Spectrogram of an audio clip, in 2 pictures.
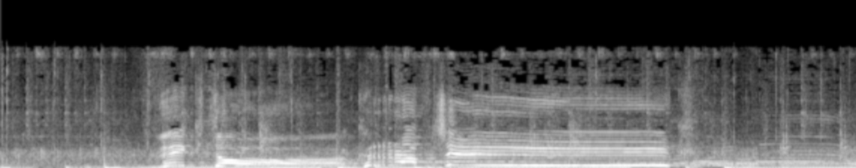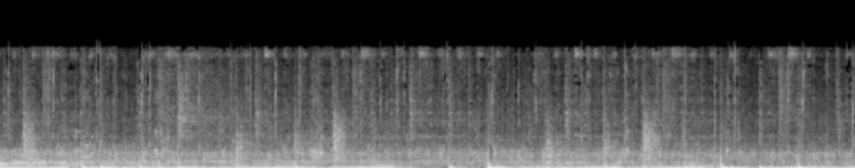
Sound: applause; applause

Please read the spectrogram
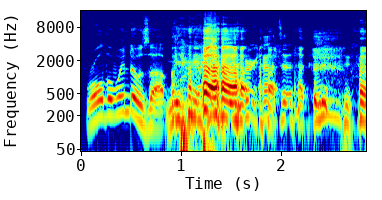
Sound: chuckle

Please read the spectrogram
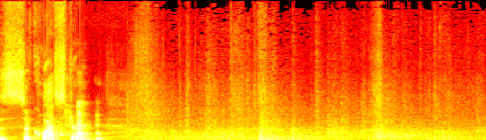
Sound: laughs

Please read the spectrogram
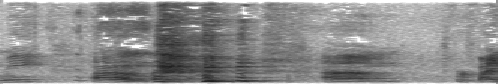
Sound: laughing

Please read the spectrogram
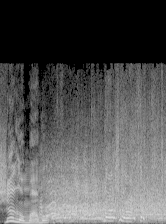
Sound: crowd laughs

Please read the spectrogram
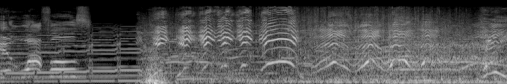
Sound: screaming

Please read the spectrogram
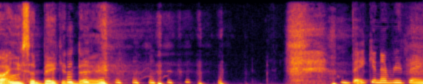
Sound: laughs

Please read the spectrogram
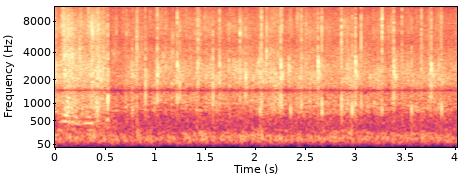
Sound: clapping

